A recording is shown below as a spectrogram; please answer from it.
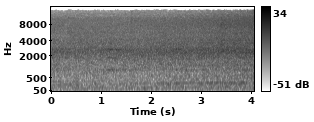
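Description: Steady urban rumble of traffic at a bridge, with a faint low hum that slowly grows louder.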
